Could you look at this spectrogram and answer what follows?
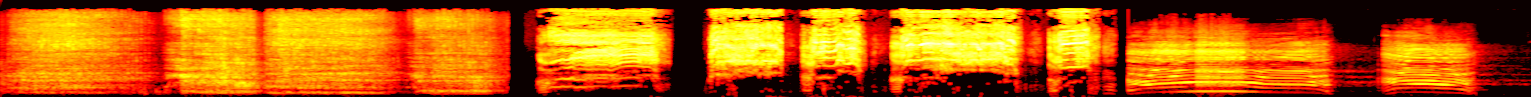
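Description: A tiger roaring and growling in several bouts, then pigs squealing in short high-pitched bursts, then a cow mooing twice near the end.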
